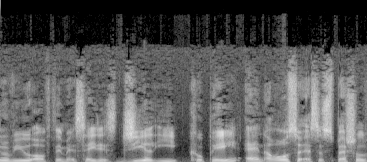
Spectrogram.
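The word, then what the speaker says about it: Coupé: GLE Coupe or Coupe, we always say Coupe because we lean to the French original pronunciation.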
